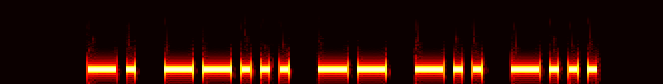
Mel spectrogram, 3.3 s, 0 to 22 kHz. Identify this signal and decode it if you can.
Morse code, heard as a keyed tone, about 25 wpm, 700 Hz. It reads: N7MDB
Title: USA Call Signs - 5 Characters - Repeated 3x - 25wpm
